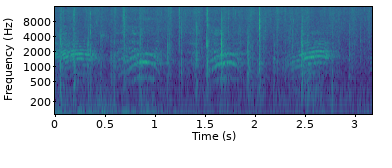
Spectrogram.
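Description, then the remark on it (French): A flock of black birds circling over a village in the evening caws repeatedly, harsh calls overlapping and recurring every second or so, loud over a steady rumbling background. “Ce soir-là, un vol d'oiseaux noirs commença à tourner au-dessus du village.”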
